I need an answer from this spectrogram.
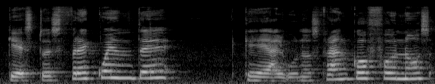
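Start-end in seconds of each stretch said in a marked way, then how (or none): none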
